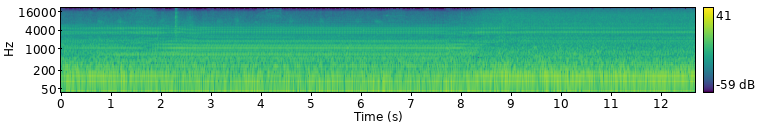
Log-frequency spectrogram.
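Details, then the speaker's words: Natural gas boiler with high CO levels flagged in an energy audit, after burner cleaning: steady, even hum with a constant low drone and no roaring, popping or fluttering; burner firing cleanly, CO PPM coming down. "Probably just needed the burners cleaned. I mean, there wasn't a lot in there, some. But let's see, it's gonna be okay. PPMs are coming down."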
